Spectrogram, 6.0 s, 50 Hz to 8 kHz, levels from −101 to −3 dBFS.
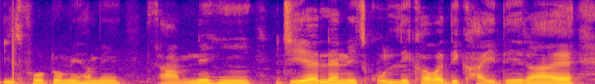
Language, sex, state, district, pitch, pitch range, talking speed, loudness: Hindi, male, Uttar Pradesh, Saharanpur, 145 Hz, 135-150 Hz, 140 wpm, -17 LUFS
